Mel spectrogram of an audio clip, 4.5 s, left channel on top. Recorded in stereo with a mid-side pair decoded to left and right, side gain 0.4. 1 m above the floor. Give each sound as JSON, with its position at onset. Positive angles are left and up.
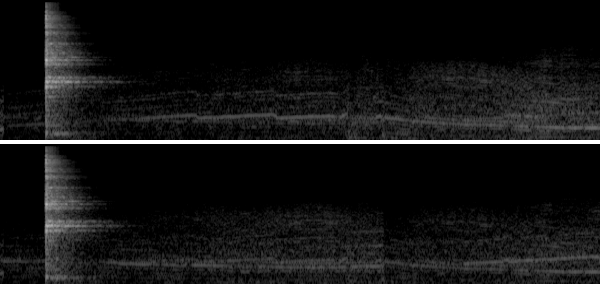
{"t": 0.3, "sound": "tapping", "azimuth_deg": 5, "distance_m": 1.1}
